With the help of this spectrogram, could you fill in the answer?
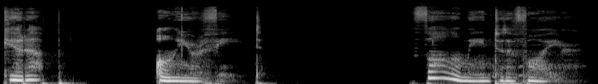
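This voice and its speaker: A woman playing a breathy, whispering cruel empress. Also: deep voice, sing-song, dark tone, full character voice. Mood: silky menace. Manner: slow, mocking and condescending. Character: cruel capricious woman empress, imperious and teasing. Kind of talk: whispered ASMR roleplay.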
